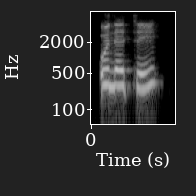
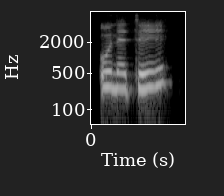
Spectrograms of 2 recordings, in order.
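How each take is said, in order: Both takes have the same delivery.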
